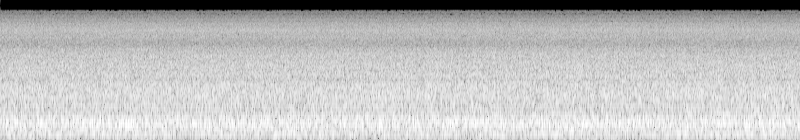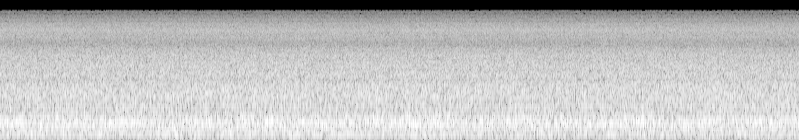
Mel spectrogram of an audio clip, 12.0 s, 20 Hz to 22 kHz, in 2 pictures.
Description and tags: Fume extractor - Suomen puhallintehdas oy - Run end at the nozzle
Fume extractor running end cycle as heard close to the suction nozzle.
vacuum, tools, loop, metalwork, 4bar, machine, 80bpm, suction, field-recording, noise, fume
